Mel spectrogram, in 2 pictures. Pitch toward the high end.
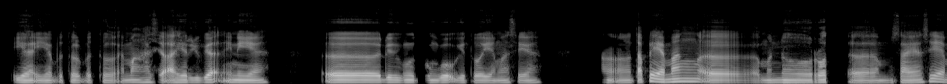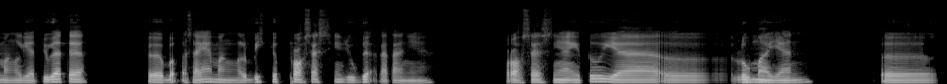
No: low, 100 Hz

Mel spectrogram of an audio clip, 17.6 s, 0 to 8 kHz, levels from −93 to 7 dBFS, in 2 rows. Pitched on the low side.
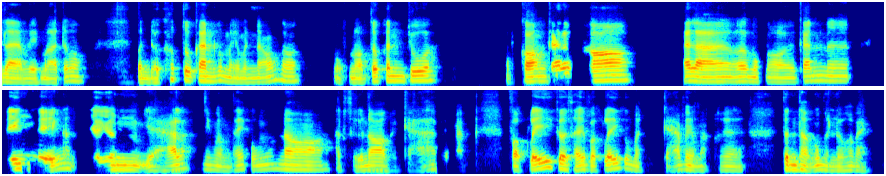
Yes: low, 115 Hz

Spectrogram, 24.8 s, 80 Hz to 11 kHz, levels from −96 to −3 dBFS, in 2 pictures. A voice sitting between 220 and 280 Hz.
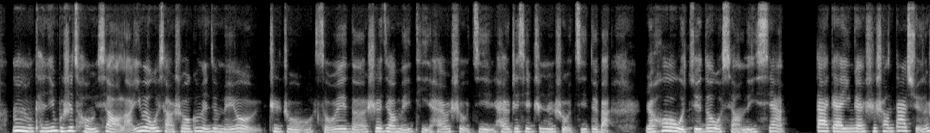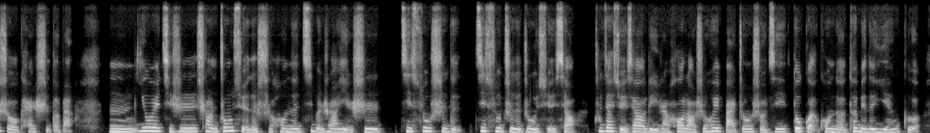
Yes: high, 240 Hz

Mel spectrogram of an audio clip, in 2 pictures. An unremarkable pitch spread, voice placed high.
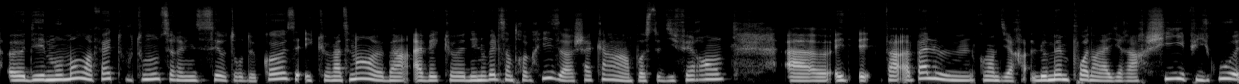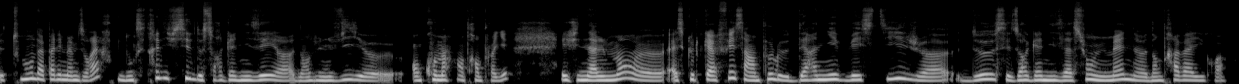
Yes: average, 3.7 semitones; high, 195 Hz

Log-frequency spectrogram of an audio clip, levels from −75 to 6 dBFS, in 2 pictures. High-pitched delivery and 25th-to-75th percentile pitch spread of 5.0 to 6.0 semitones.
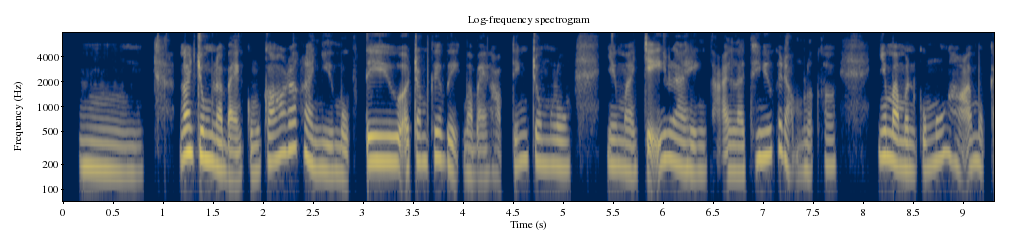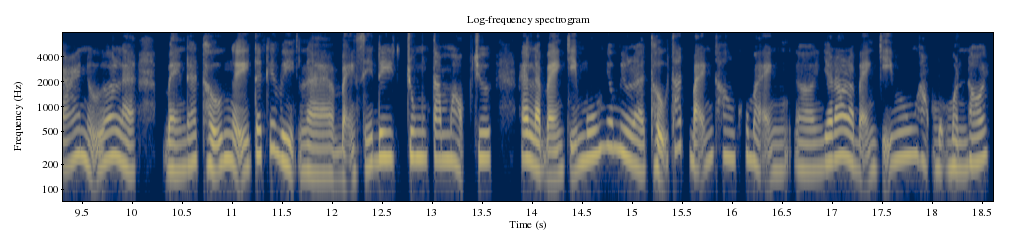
Yes: high, 210 Hz; wide, 5.4 semitones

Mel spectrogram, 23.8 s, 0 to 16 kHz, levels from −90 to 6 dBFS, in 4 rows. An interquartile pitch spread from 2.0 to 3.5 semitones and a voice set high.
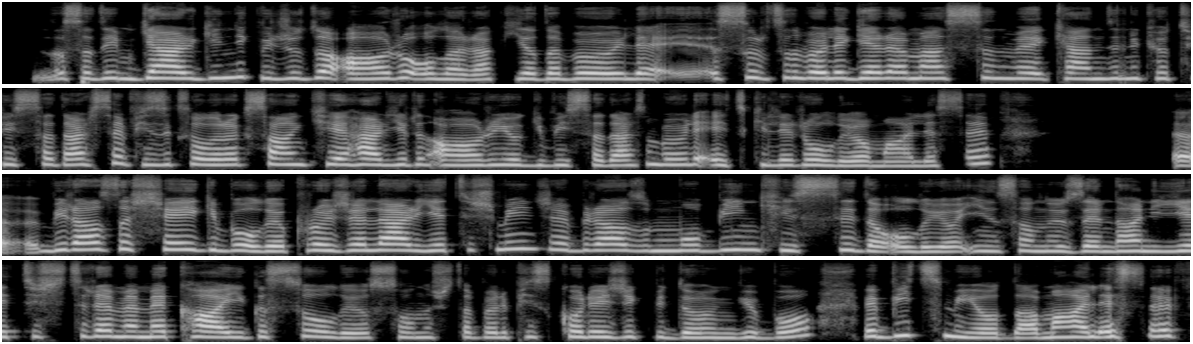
Yes: average, 2.7 semitones; high, 245 Hz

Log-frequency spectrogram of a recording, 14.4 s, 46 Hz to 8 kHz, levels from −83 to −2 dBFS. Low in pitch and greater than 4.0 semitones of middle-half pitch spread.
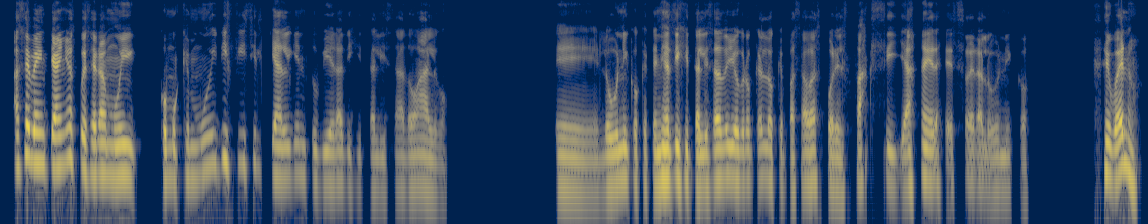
Yes: low, 125 Hz; average, 4.4 semitones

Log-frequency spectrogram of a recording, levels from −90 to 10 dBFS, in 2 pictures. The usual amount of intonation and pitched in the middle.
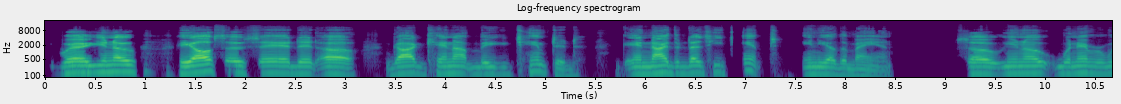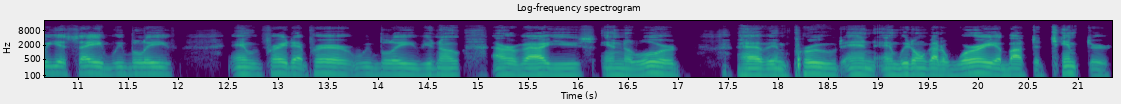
No: average, 3.1 semitones; low, 120 Hz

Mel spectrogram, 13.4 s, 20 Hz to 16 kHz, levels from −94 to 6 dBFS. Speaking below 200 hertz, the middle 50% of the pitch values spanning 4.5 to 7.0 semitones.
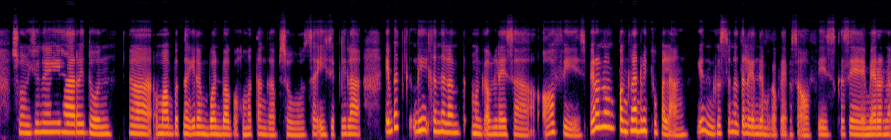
Yes: high, 190 Hz; average, 4.8 semitones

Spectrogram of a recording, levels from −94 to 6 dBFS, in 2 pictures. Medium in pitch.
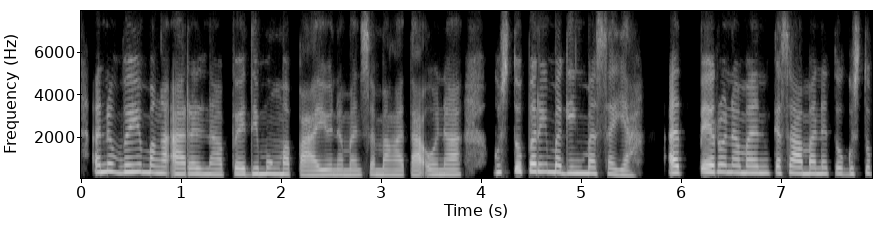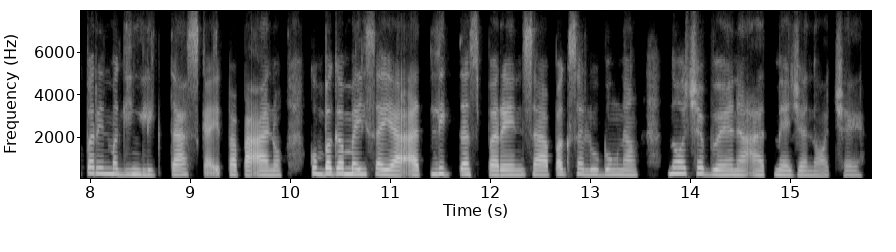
No: very high, 250 Hz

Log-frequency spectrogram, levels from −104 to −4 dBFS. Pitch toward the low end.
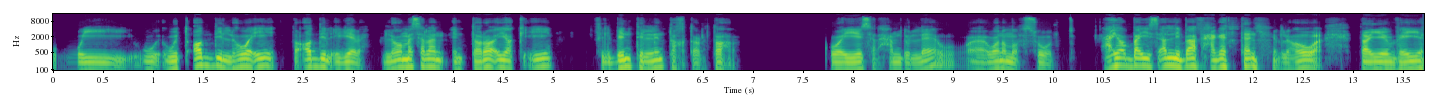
Yes: low, 120 Hz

